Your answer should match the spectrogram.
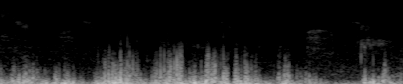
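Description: Handling noise on a handheld camera's microphone: loud, irregular low rumbling and knocking as the camera is moved about.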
